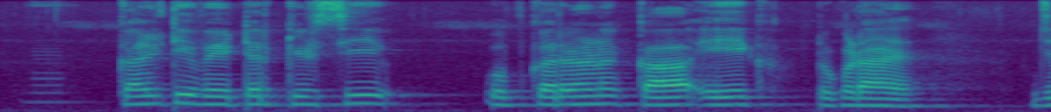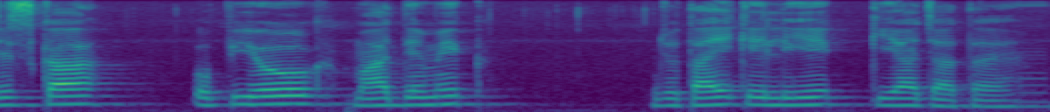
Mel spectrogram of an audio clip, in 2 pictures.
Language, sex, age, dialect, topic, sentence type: Hindi, male, 18-24, Garhwali, agriculture, statement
